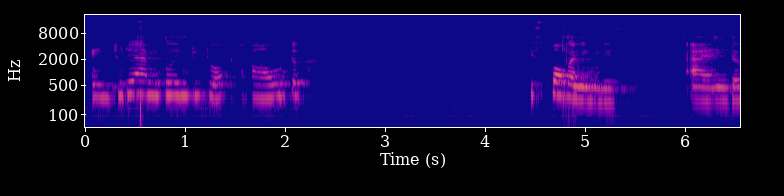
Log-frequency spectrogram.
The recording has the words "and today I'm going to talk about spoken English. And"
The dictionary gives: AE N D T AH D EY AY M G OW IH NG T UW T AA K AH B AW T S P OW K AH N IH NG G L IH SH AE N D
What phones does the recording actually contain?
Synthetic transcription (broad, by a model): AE N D T AH D EY AY M G OW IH NG T UW T AA K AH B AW T S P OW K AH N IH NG G L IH S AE N D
